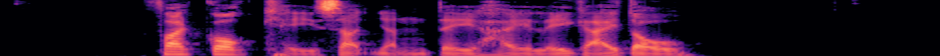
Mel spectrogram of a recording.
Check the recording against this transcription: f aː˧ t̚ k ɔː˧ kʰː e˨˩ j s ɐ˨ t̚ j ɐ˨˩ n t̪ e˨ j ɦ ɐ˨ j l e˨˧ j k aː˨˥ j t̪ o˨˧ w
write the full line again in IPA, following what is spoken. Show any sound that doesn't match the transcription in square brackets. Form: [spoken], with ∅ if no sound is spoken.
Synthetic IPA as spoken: f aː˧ t̚ k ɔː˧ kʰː e˨˩ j s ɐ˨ t̚ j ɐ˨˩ n t̪ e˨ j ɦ ɐ˨ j l e˨˧ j k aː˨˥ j t̪ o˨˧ w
